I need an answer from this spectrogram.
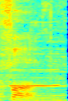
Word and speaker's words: pho: Like a good example of that is pho.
